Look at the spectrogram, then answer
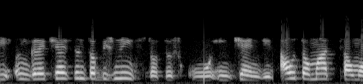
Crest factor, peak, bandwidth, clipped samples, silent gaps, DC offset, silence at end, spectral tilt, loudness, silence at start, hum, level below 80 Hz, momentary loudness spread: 14 dB; -2 dBFS; 6 kHz; under 0.1%; none; under 0.1%; 0 s; -5 dB/octave; -17 LUFS; 0 s; none; -62 dBFS; 9 LU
